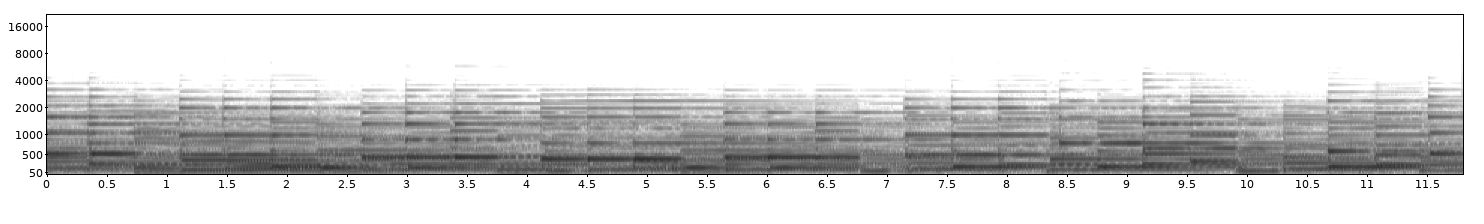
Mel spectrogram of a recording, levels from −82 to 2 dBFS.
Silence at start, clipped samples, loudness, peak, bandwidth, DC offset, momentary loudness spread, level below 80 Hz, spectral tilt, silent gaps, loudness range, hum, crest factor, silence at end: 0 s; under 0.1%; -21 LUFS; -8 dBFS; 4.3 kHz; under 0.1%; 5 LU; -44 dBFS; -11.5 dB/octave; none; 2 LU; none; 12 dB; 0 s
